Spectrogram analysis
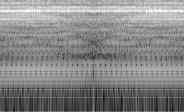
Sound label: hum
